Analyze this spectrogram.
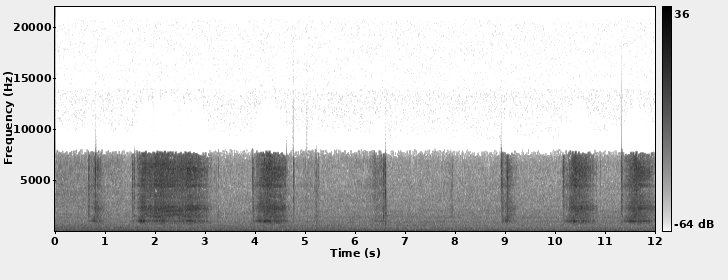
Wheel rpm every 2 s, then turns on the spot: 20, 40, 10, 0, 0, 10.
4-6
